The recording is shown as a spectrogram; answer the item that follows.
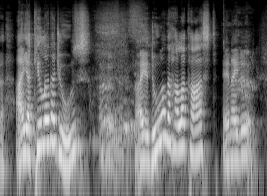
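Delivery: clumsy, botched put-on German accent, very slow, drawn out. Acting out a joke scene in the afterlife: bad German accent as Hitler. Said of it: "I can't do a German accent".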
